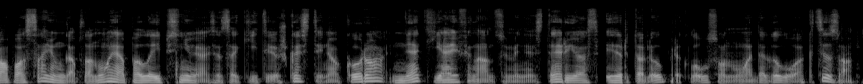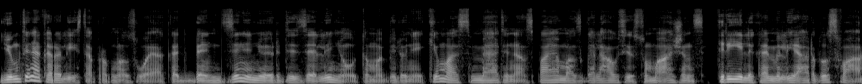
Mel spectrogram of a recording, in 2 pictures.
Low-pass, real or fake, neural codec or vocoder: 14.4 kHz; fake; vocoder, 44.1 kHz, 128 mel bands, Pupu-Vocoder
